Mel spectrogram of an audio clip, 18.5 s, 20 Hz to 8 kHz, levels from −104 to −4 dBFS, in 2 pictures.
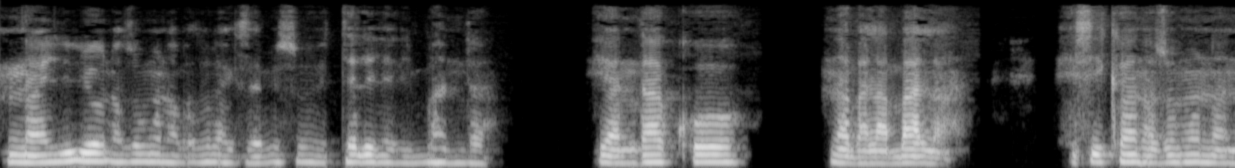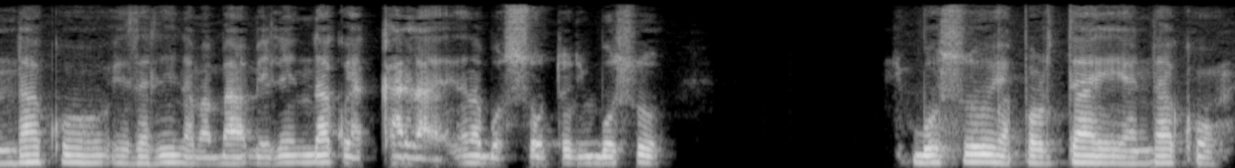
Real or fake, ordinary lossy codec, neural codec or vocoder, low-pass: fake; MP3, 48 kbps; vocoder, 22.05 kHz, 80 mel bands, Vocos; 7.2 kHz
